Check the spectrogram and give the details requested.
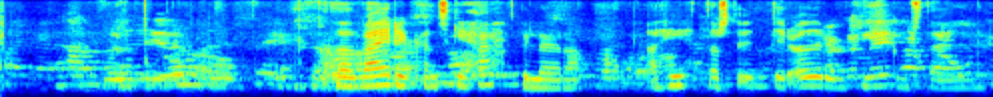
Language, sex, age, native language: Icelandic, female, 12, Icelandic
